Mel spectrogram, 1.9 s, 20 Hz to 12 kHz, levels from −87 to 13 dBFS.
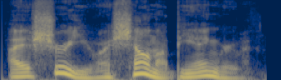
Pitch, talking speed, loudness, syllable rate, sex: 125 Hz, 320 wpm, -15 LUFS, 7.8 syllables/s, male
